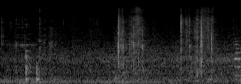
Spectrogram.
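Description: A few faint, short taps and ticks as a paper sachet of baking powder is emptied over a glass mixing bowl with a whisk in it.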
